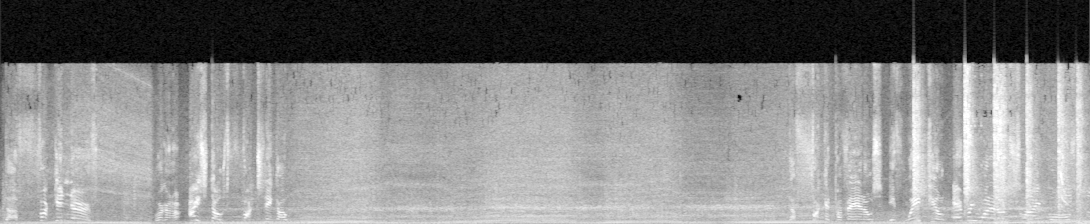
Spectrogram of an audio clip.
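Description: A car engine revs and roars as the car speeds along.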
